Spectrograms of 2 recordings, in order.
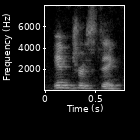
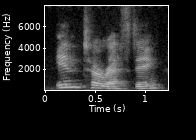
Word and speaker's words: interesting: Entonces, podemos pronunciar esta palabra interesting, aunque en mi caso, con mi acento, yo pronuncio esa palabra como interesting. Entonces, en lugar de decir interesting, yo digo interesting.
